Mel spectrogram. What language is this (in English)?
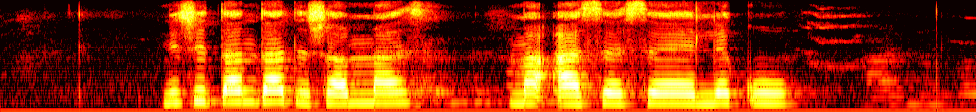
Tsonga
